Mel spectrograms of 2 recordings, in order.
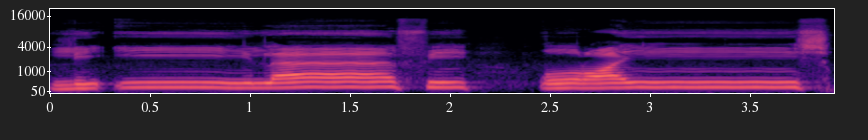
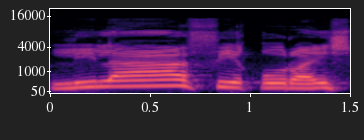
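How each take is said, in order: First: The first vowel is drawn out long. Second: The first vowel is said short. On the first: The speaker calls it right. "সঠিক উচ্চারণ হচ্ছে লিই। অবশ্যই হামজা ইয়াজের ই একালিফ টেনে উচ্চারণ করতে হবে" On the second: The speaker calls it wrong. "অধিকাংশ লোক ভুল করে লিলাফি কুরাইশ বলে"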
